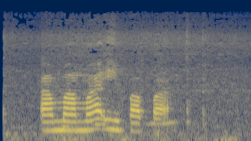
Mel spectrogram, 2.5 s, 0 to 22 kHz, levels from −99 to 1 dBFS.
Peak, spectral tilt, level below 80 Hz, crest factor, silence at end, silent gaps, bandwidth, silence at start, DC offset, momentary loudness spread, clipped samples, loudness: -4 dBFS; -3.5 dB/octave; -44 dBFS; 16 dB; 0 s; none; 16 kHz; 0.05 s; under 0.1%; 20 LU; under 0.1%; -17 LUFS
